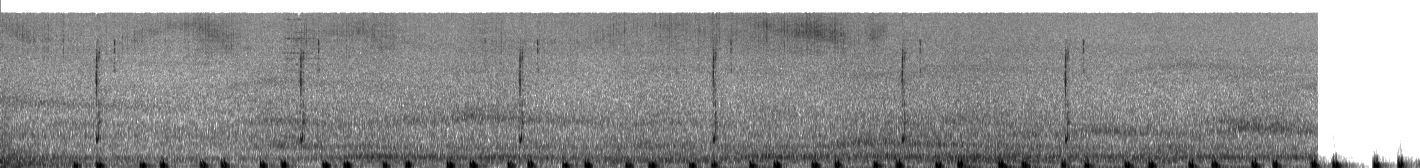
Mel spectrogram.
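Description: Heartbeat sound effect: a steady run of paired low thumps over a faint low drone, with a faint sharp tick every couple of seconds. The beat drops out briefly near the end.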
